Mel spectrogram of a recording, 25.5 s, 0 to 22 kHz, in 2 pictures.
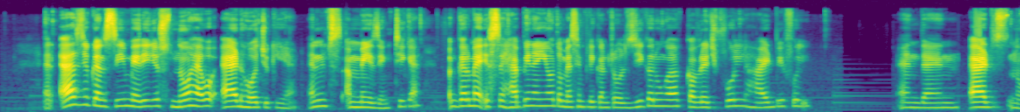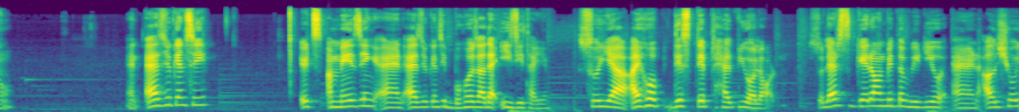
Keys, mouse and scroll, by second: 0.2 middle drag, 1.0-2.4 middle drag, 2.6-3.0 middle drag, 3.3-3.7 middle drag, 4.2 middle click, 5.4 ctrl+z, 5.5 middle click, 6.0 middle click, 6.4 ctrl+z, 8.3 click, 9.4-10.4 drag, 10.7-11.9 middle drag, 12.6 middle click, 13.8-14.8 middle drag, 15.0 middle click, 15.5-16.4 middle drag, 16.7-17.1 middle drag, 17.4 middle click, 19.4 middle click.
